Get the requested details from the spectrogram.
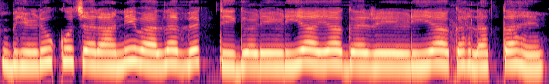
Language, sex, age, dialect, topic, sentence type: Hindi, female, 18-24, Awadhi Bundeli, agriculture, statement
